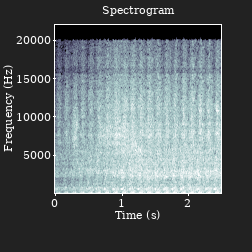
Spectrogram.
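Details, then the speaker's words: Carburetted motorcycle warming up: steady even low throb at idle, no ticking or knocking; engine mechanically quiet, though still dislikes revs and choke. "Motor's lovely and quiet."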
